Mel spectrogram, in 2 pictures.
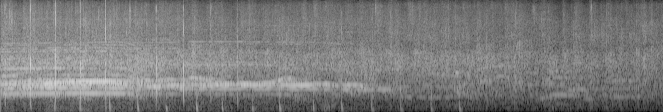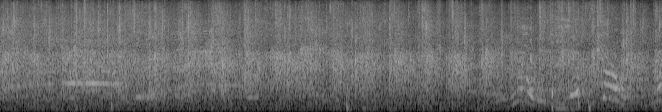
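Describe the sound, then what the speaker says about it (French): An audience at a Sciences Po Saint-Germain eloquence contest final applauds the semi-finalists as they come on stage, loud dense clapping that slowly thins and softens, with voices heard over the start. "on les applaudit bien fort"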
